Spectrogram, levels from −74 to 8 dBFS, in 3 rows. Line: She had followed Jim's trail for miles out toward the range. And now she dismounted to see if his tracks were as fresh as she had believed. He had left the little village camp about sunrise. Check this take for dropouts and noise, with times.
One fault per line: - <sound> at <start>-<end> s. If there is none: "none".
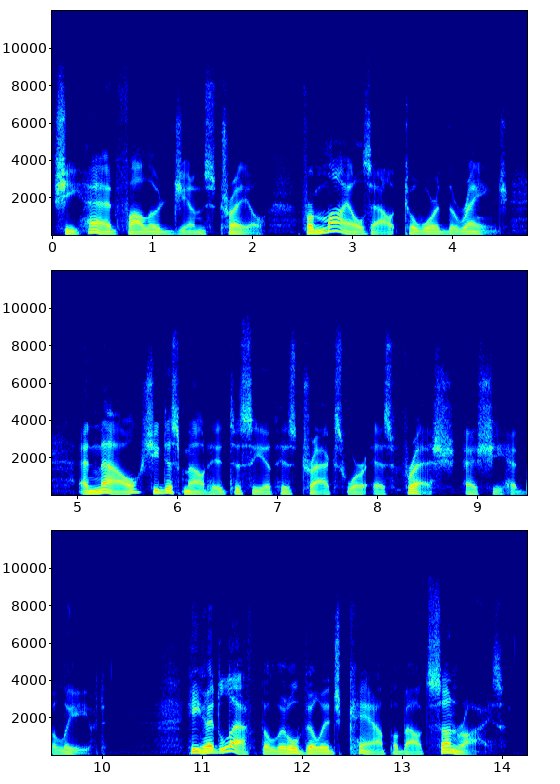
none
